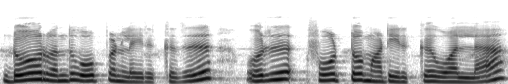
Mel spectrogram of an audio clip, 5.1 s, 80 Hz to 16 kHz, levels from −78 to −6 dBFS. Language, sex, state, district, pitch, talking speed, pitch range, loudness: Tamil, female, Tamil Nadu, Kanyakumari, 235 Hz, 105 wpm, 210-270 Hz, -15 LUFS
